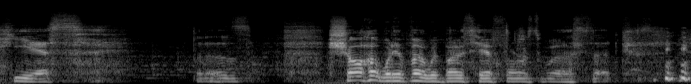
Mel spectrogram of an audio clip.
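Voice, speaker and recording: A put-on character voice, raspy and low-to-middle in pitch, creeps along at a very slow pace with long, frequent pauses. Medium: actual play.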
